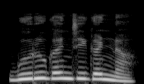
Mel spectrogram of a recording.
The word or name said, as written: ಗುರುಗಂಜಿಗಣ್ಣ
